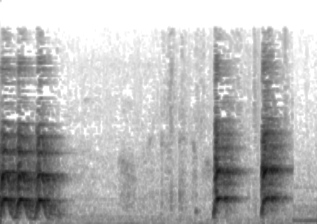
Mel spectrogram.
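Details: Pet dog in a kitchen, scared and protective, barking at a corner the day after the household's other dog died: a rapid trio of barks, a long silence, then two separate sharp barks and a low hum.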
